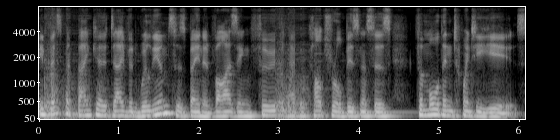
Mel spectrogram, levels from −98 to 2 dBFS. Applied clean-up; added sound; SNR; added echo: neural separator model SepFormer DNS4.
